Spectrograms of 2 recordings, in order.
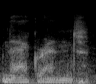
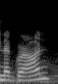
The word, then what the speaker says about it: Nagrand: That sounds like Nagrand. Yeah. You mean Negron? Is that how you say it? Yeah, Alright. Negron. Yeah, you say Negron. Nagrand. Okay. I mean, you can say it either way.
